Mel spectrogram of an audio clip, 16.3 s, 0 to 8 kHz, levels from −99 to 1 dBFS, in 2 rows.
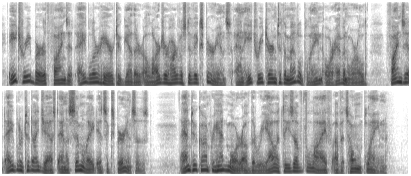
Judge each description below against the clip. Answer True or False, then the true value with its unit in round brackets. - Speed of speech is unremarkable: True (170 wpm)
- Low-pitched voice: True (115 Hz)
